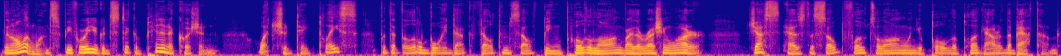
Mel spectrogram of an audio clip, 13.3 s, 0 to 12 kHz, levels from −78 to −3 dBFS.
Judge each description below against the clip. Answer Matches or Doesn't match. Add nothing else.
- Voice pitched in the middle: Doesn't match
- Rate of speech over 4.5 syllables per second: Matches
